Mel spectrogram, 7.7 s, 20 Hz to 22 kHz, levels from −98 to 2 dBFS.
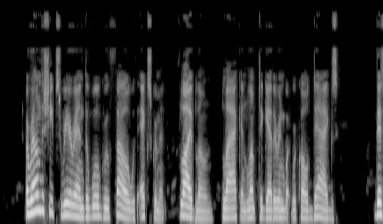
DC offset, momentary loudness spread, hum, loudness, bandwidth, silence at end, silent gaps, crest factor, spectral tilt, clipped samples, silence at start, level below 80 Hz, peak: under 0.1%; 12 LU; none; -21 LUFS; 17 kHz; 0 s; 6.96-7.29 s; 16 dB; -6.5 dB/octave; under 0.1%; 0.5 s; -62 dBFS; -4 dBFS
